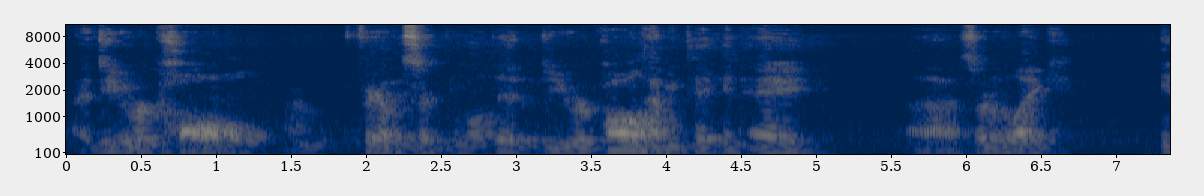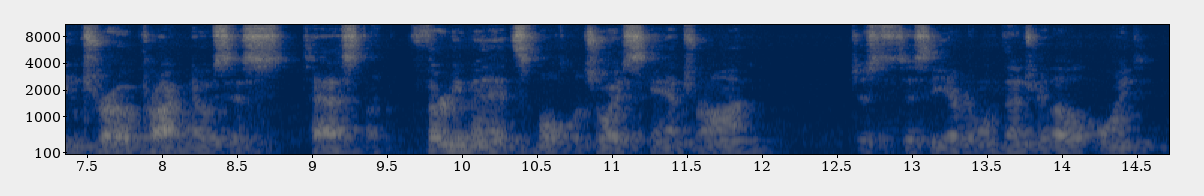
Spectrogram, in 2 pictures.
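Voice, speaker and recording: A lower-pitched, mellow-toned man teaching a physics class, loose and chatty, stumbling through fillers and restarts. He sounds a bit sniffly. The sound is echoey and distant, from a phone left across the classroom. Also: steady tone, normal speed, slight background noise. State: sniffly from allergies. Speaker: physics professor. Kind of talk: casual classroom lecture. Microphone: phone recording from across the room.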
